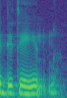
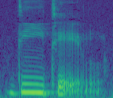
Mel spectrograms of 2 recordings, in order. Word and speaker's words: detail: Now a lot of us often say detail, don't we? Actually the pronunciation is detail.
